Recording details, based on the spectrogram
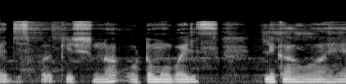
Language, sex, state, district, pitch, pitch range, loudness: Hindi, male, Uttar Pradesh, Shamli, 115 Hz, 110-115 Hz, -15 LUFS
